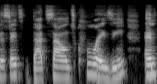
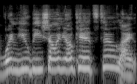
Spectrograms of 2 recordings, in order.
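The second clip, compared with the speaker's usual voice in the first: ordinary talk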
